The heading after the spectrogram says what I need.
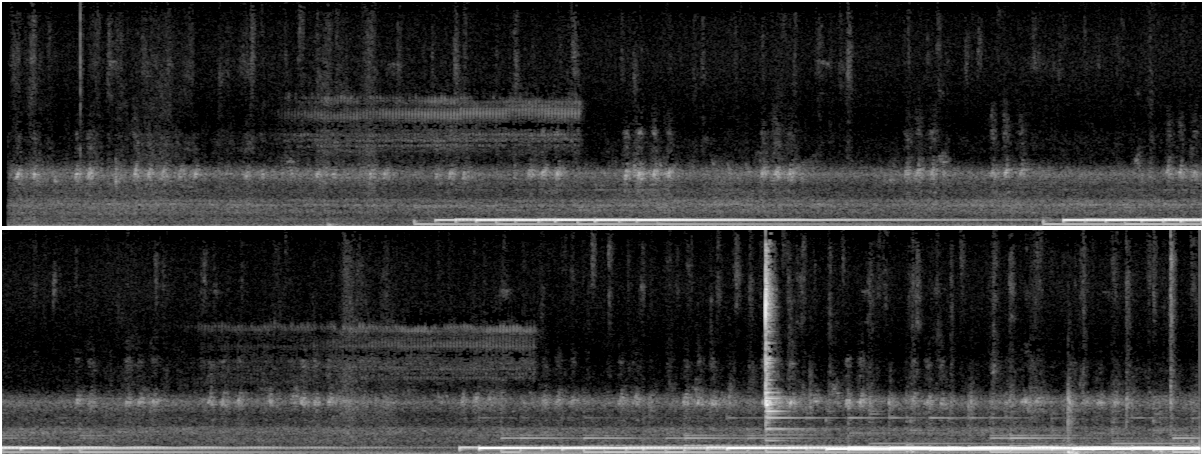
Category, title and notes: Music > Solo instrument
Bird Friends
dreamlike, Experimental, reverb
